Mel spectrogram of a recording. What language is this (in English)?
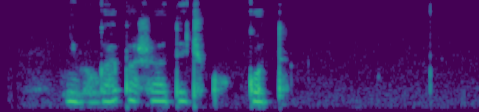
Mari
